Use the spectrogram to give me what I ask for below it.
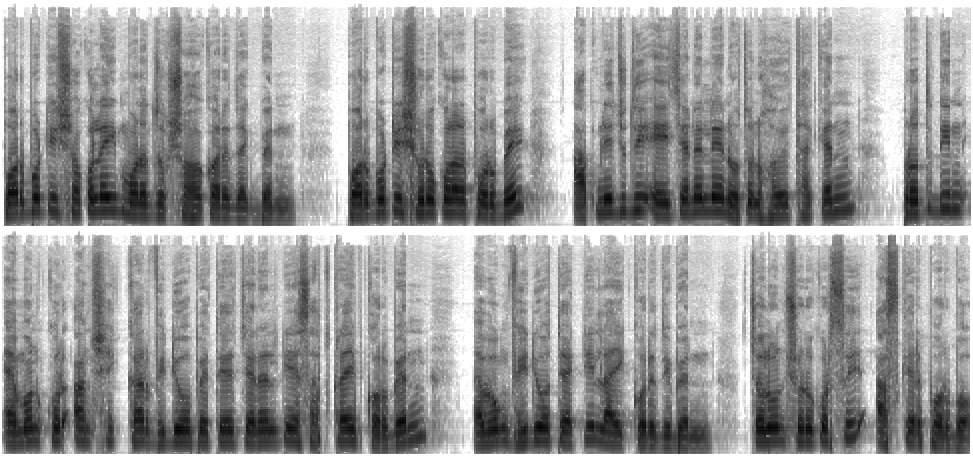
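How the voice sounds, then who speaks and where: A man from Bangladesh, teaching Quran reading by breaking words into syllables and chanting verses slowly. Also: sits high, mellow, no echo, studio quality. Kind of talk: slow step-by-step recitation lesson.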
